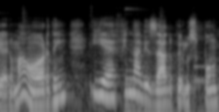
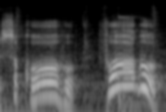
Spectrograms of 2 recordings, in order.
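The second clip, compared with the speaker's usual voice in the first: shouted Fogo for help, rising loud; example cries; 3 semitones higher, 5 dB louder, slower than usual. Shown as a demonstration. Teacher demonstrating a cry for help, mock alarm. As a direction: call out in alarm, fire!. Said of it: "Como, por exemplo".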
